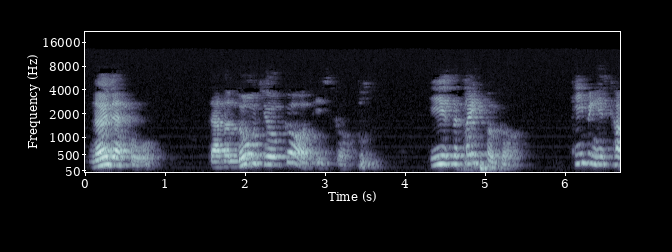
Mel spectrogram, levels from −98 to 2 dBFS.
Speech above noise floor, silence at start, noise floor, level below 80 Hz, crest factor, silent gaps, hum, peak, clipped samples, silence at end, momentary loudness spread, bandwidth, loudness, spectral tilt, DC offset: 47 dB; 0.1 s; -71 dBFS; -68 dBFS; 22 dB; none; none; -4 dBFS; under 0.1%; 0 s; 21 LU; 6.8 kHz; -25 LUFS; -6 dB/octave; under 0.1%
